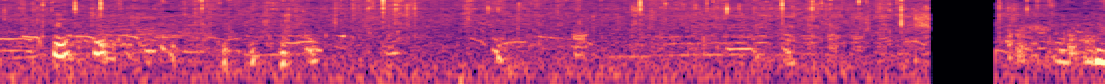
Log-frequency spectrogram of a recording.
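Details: Several hens in a coop, waiting to be given freshly picked grass, cluck and chirp in short, mid-pitched bursts, busy and overlapping, with rustling in the background and a brief gap near the end.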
